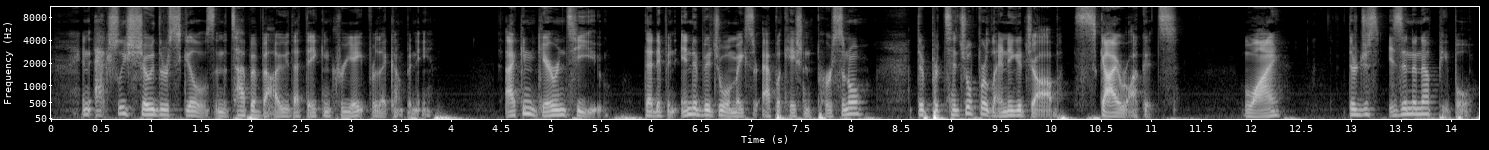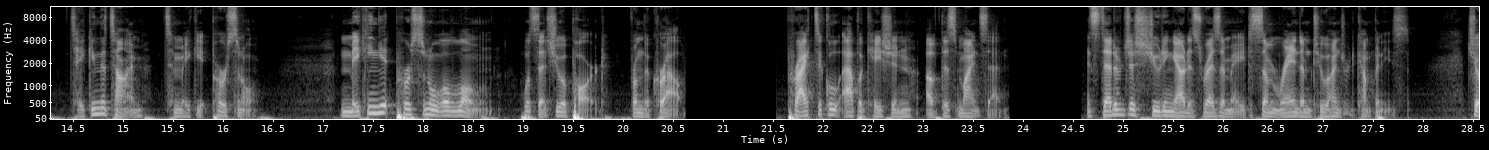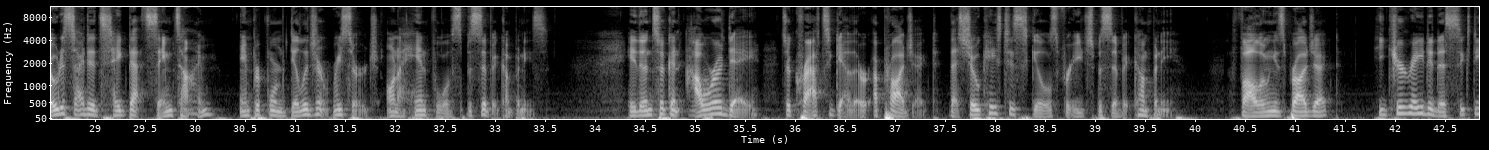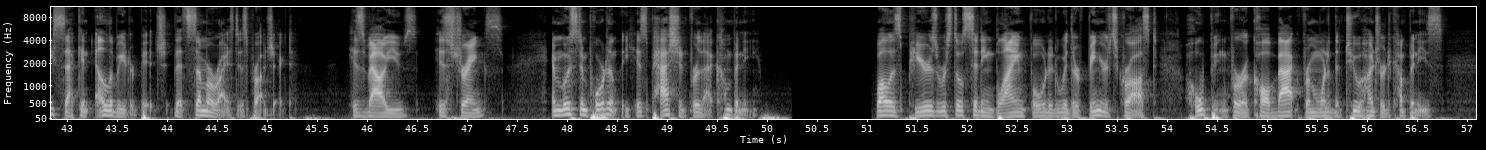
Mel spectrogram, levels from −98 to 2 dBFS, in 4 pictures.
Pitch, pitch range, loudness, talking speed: 120 Hz, 105-150 Hz, -27 LUFS, 170 wpm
